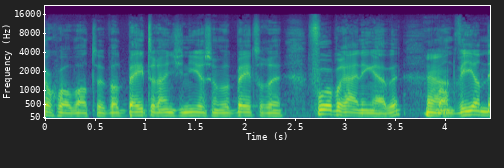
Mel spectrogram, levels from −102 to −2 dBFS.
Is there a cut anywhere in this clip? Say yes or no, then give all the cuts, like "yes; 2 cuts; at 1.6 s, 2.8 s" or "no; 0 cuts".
no; 0 cuts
